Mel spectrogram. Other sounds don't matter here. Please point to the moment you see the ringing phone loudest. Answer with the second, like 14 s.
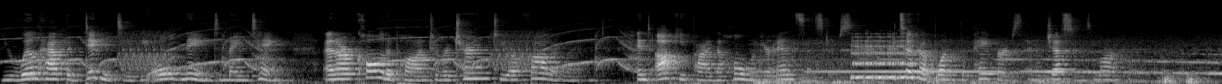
9 s.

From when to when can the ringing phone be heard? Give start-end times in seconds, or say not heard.
7.5-9.2.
